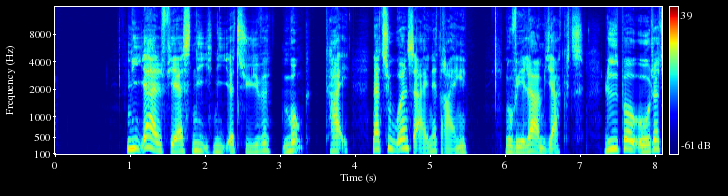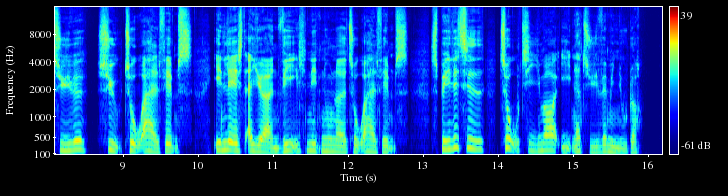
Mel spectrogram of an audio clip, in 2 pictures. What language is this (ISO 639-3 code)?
dan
